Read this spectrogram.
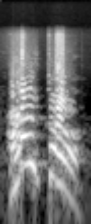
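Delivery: high shouted stop; old man's high shout. A narrator's reading. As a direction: call out sharply after him. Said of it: "gritó el viejito".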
